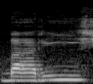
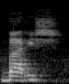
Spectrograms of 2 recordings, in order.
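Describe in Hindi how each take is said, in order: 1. i स्वर खींचकर लंबा बोलें। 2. i स्वर छोटा ही बोलें। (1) "बारिश नहीं" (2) "this is the correct pronunciation"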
